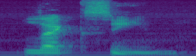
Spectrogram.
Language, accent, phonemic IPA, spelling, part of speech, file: English, US, /ˈlɛkˌsiːm/, lexeme, noun, En-us-lexeme.ogg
